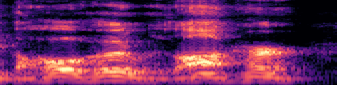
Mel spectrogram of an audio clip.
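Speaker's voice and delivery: ordinary talk, nothing marked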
